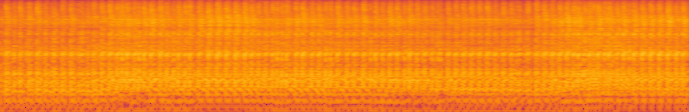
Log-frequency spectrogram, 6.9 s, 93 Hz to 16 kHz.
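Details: Freshly built PM Tuning 172cc Gilera Runner two-stroke Piaggio scooter engine, second start, barely warm at about 100 degrees, coolant not yet bled: fast, even crackle at a steady idle speed, no hunting or misfires; running clean.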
